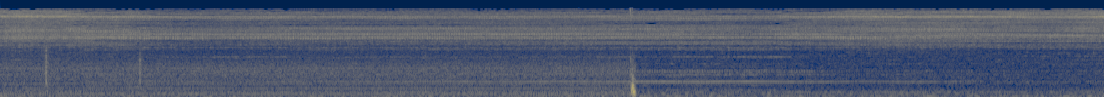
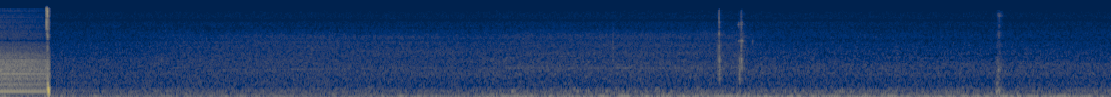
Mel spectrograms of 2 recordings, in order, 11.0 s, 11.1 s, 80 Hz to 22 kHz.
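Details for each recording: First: HP x360 laptop fan after 10 months of use: hiss and thin steady hum with the blade seemingly hitting its metal case; fan error 90B appears at shutdown, and HP reflashed the BIOS. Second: HP x360 laptop fan after the fix: a faint, steady low hum with no scraping. The blade had been hitting the metal case and back cover, causing noise, so the case was wedged wider and three washers were added.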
